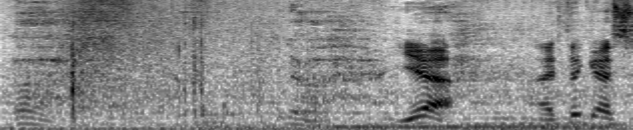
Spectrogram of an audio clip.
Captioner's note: catching his breath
